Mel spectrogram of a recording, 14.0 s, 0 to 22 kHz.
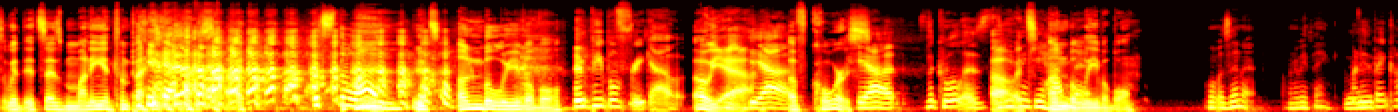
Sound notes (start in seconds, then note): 1.4 everyone laughing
